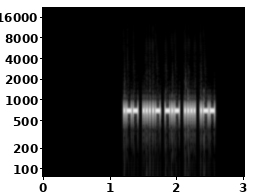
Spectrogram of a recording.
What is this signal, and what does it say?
Morse code, heard as a keyed tone, about 52 wpm, 700 Hz. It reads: W4KHW
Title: USA Call Signs - 5 Characters - Repeated 2x - 50wpm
